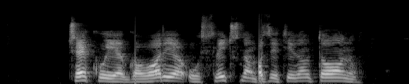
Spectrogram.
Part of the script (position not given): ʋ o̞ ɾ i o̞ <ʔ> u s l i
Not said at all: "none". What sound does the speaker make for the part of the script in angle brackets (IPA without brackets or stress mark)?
ʔ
